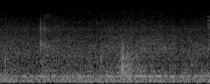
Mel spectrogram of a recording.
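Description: Quiet room tone of a meeting room: a low even hiss with a faint steady hum and two faint ticks under a second apart.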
